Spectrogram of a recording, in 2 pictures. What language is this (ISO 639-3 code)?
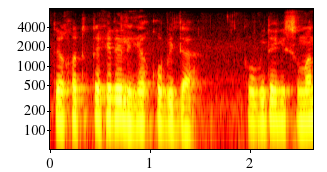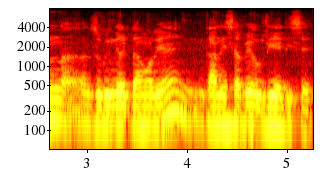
asm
